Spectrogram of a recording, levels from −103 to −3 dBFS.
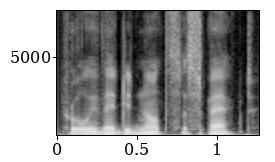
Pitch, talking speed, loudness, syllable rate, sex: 105 Hz, 235 wpm, -17 LUFS, 7.0 syllables/s, male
